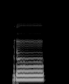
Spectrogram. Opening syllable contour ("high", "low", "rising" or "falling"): high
